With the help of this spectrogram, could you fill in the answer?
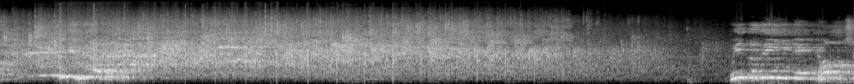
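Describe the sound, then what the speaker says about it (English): Audience applause fills a school Black History program keynote, loud sustained clapping from a crowd that gradually fades, then a voice speaking over a renewed burst near the end. "She may not give her a round of applause."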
